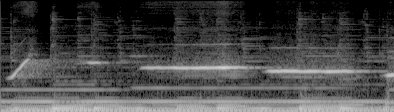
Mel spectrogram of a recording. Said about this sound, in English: Give a whistle.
